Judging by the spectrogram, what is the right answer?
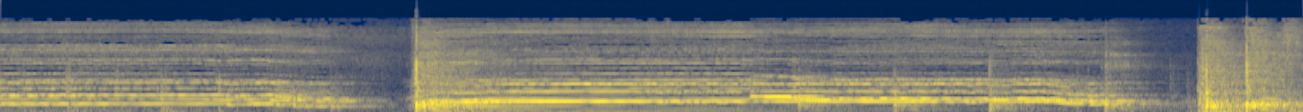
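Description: A small vocal group humming sustained chords in close harmony, with no instruments. One chord fades, a new one begins about three seconds in and moves up in pitch partway through, then fades. Near the end a quick, rhythmic tapping begins.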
